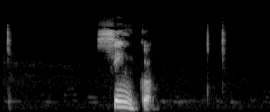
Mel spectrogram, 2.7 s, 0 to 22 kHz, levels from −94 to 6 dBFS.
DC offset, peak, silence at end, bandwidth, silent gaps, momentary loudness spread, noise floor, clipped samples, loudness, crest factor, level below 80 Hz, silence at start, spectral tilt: under 0.1%; -6 dBFS; 1.2 s; 9.6 kHz; none; 25 LU; -79 dBFS; under 0.1%; -23 LUFS; 22 dB; -80 dBFS; 1 s; -3 dB/octave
